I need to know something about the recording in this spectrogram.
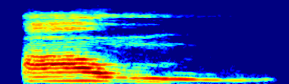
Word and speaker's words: Om: Entonces, cuando pronunciamos el OM, tenemos la A, U, AUM.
